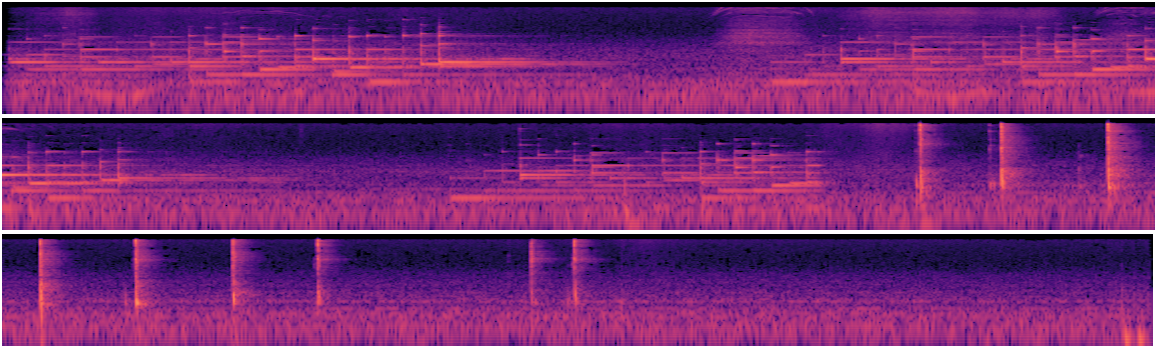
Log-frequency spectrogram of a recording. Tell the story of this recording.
I turn off and on the light a couple of times and my phone rings, after it stopped ringing I switched the light again a couple of times, the sounds partially overlap each other.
